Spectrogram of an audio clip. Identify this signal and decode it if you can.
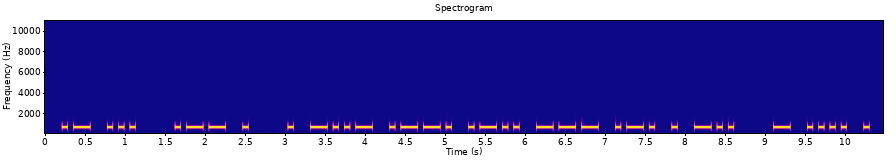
Morse code, heard as a keyed tone, about 17 wpm, 700 Hz. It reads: AS WE EXPLORED THE
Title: Pangram Challenge v2 - 17wpm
